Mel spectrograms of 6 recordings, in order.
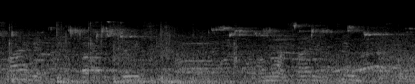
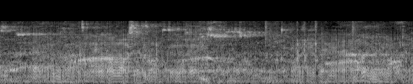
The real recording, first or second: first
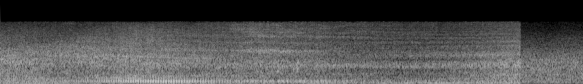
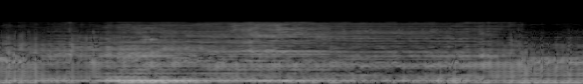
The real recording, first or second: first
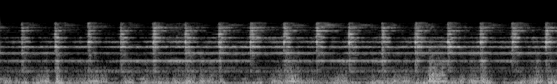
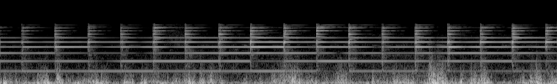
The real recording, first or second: second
